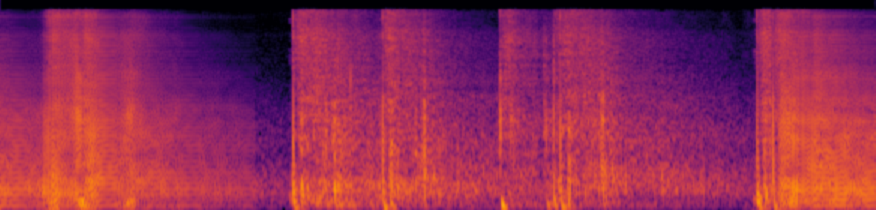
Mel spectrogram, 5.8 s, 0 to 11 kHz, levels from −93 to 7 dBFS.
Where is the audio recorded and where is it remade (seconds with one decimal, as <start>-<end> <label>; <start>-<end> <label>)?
0.0-1.7 remade; 1.7-5.2 recorded; 5.2-5.8 remade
